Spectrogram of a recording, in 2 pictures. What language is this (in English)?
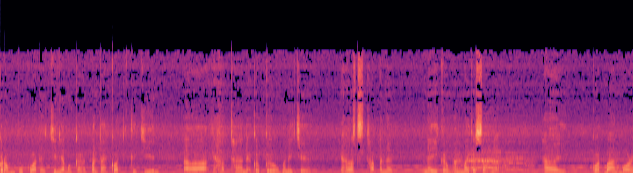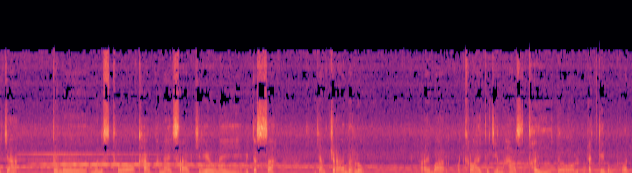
Thai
